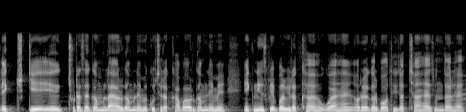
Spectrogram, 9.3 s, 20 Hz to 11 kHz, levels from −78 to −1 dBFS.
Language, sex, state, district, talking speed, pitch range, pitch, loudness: Hindi, female, Haryana, Charkhi Dadri, 195 wpm, 125-130 Hz, 130 Hz, -17 LUFS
